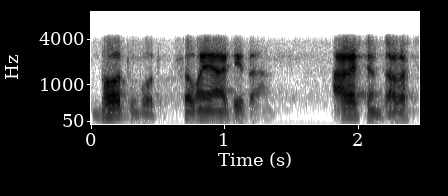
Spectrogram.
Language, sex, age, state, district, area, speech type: Sanskrit, male, 18-30, Karnataka, Bagalkot, urban, conversation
